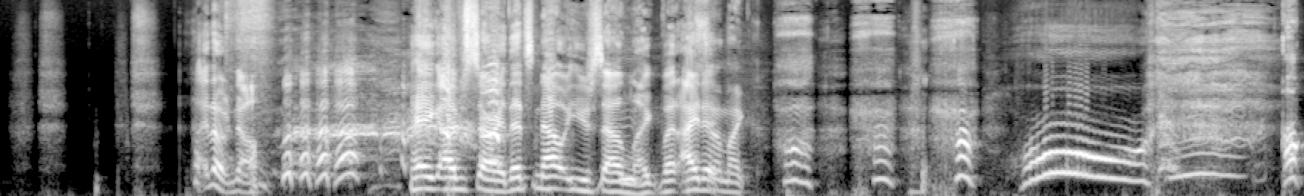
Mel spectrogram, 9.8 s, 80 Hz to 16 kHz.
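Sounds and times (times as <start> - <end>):
speech: 1.5 - 9.7
person imitating breathing with huffs and a groaning tone: 1.7 - 2.2, 5.1 - 7.9, 8.5 - 9.7
laughter: 1.7 - 6.0.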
